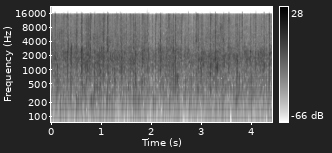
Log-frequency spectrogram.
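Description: Spectators clapping steadily, applause for a point scored in a kendo bout.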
